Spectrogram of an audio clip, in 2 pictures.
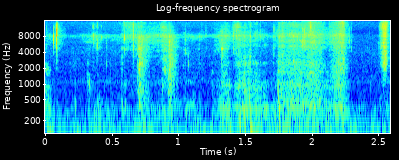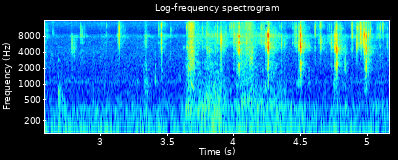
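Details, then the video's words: Pet hedgehog named Pirozhok eating minced meat indoors; quiet wet smacking and clicking chews in irregular bursts, about four per second, with a steady low hum underneath. "Ёж кушает фарш"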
